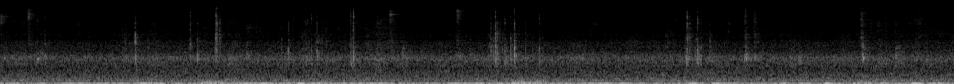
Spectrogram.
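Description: Scattered, irregular clicks of computer keyboard keys and a mouse as shortcuts and clicks are entered, over a steady low hum.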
